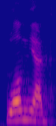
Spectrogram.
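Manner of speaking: "Wolniad" said loud and flat as the dialect form; dialect word. Shown as a demonstration. Showing chat the dialect word for girl, loud and clear. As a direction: announce the dialect "Wolniad" plainly. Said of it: "how you say it in dialect".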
